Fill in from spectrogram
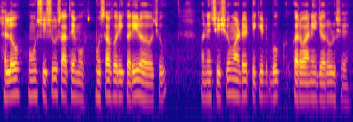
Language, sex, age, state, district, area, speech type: Gujarati, male, 18-30, Gujarat, Kheda, rural, spontaneous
